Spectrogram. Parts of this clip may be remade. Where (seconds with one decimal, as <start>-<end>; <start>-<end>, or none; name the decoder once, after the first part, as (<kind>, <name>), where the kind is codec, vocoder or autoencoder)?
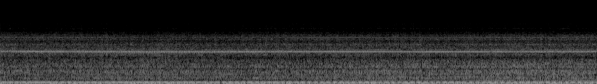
0.0-2.9 (vocoder, Vocos); 4.9-6.0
